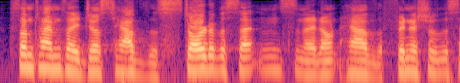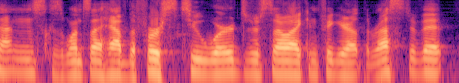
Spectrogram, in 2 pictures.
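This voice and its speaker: A male instructor with a high, crisp voice lectures a classroom on public speaking. He is energetic and keeps asking the students questions. The sound is dry and close. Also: fast talker, dry recording.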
